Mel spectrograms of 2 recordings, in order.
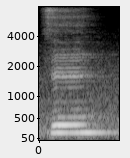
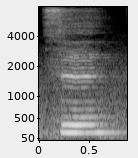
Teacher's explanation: Z uses a weaker path of air and c uses a stronger path of air.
